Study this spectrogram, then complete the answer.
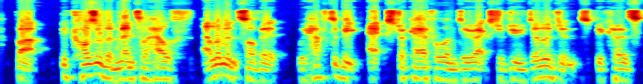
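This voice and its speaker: A man's somewhat breathy medium-pitched voice, fairly quick with hardly any pauses and fairly even intonation. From Scotland. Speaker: mental health music organisation founder. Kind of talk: interview. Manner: hesitant with many fillers.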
